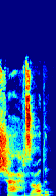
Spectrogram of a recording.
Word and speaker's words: Shahrzad: Je m'appelle Shahrzad, mais qui se prononce Shahrzad en farsi.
